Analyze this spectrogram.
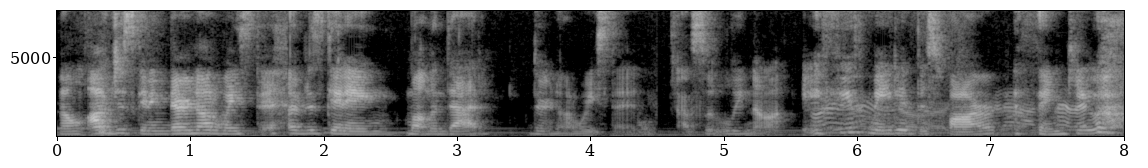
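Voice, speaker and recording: With a Spanish accent, a woman speaks at a moderate pace in an animated tone. There is audible room echo and music in the background. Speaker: vlogger. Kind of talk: casual vlog monologue.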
